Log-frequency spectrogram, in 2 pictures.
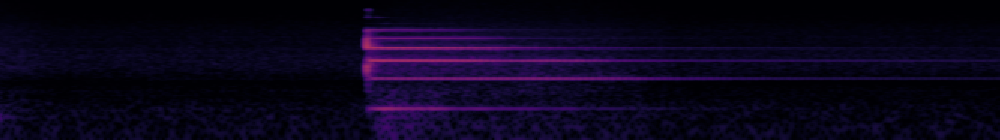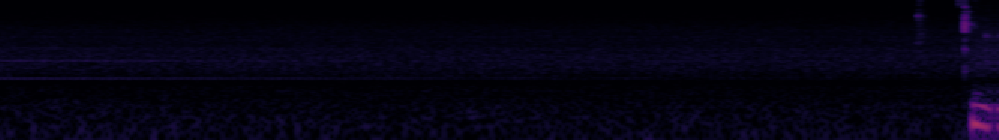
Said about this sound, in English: Breathing in and breathing out as we bring the practice to a close with the singing bowl.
